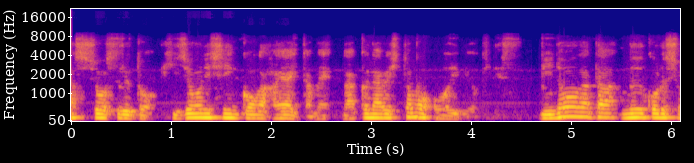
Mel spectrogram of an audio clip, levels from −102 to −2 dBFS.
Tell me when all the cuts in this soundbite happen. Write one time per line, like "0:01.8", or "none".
0:04.6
